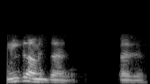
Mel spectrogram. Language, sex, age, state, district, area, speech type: Nepali, male, 18-30, West Bengal, Kalimpong, rural, conversation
